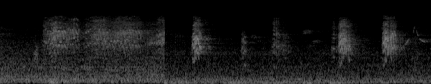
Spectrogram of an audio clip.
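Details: Wild monk parakeets: a burst of rasping, overlapping chatter for about a second, then isolated sharp squawks spaced roughly half a second apart against a quiet outdoor background.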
